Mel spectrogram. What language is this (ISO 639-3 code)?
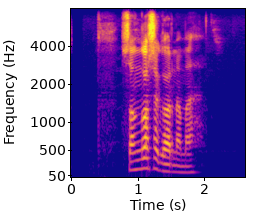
nep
